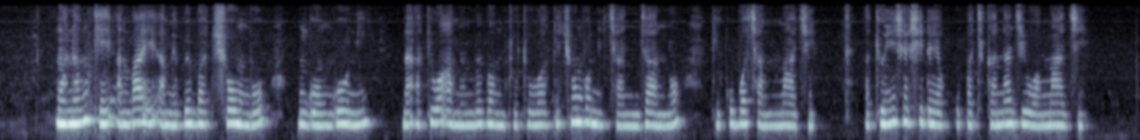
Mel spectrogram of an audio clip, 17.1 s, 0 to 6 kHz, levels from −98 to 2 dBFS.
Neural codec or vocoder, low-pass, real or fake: none; 5.4 kHz; real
